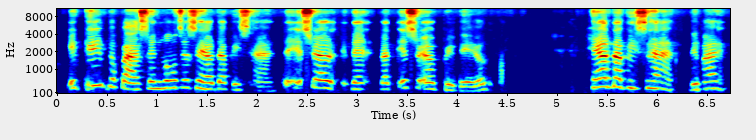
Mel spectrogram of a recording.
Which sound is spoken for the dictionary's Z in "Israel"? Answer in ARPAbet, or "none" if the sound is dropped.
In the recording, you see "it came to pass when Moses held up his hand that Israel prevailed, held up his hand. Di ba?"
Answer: S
